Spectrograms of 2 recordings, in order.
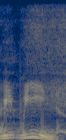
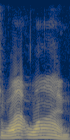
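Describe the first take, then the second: First: Both words have an 'ee' vowel sound. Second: Both words have an 'eye' vowel sound. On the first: The speaker calls it wrong. "but not wheat wean" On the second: The speaker calls it right.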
